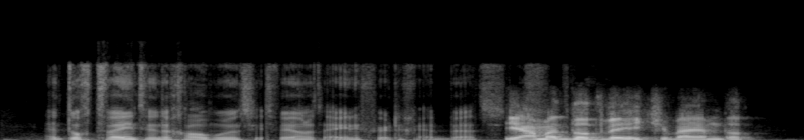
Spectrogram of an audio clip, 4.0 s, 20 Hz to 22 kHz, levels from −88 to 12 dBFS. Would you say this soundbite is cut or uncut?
cut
